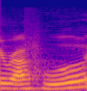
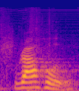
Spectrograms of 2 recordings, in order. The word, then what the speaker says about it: Rahul: But the Rahul most of the people I've heard say, but don't exaggerate the U. Just cut it short. So, Rahul and Arjun Priya Anushka Anushka.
